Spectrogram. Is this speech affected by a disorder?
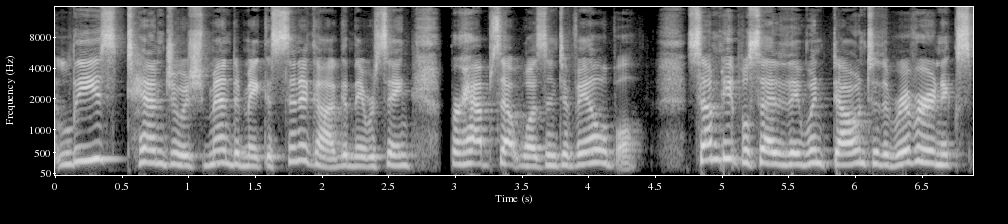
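No.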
